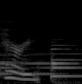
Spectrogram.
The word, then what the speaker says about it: Kiri: It's pronounced Carrie, like a K. Sorry, my bad. Don't worry. Kiri.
